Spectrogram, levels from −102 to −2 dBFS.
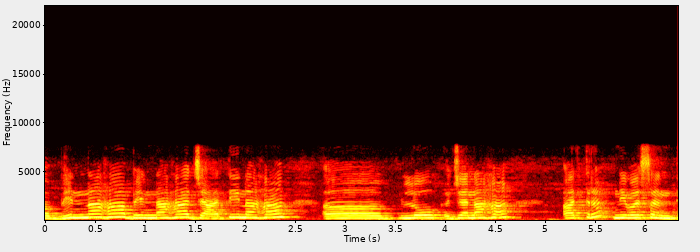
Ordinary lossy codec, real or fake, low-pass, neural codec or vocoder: none; real; none; none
